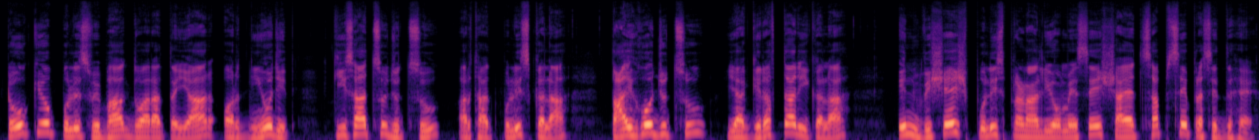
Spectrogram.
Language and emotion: Hindi, neutral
